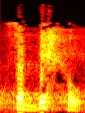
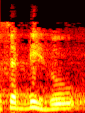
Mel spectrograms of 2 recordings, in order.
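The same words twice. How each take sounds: First: "سبحه" with ح and ه both heard, sabbiḥhu; correct clear pronunciation. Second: "سبحه" with the ه swallowed into the ح; wrong merged pronunciation. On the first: Teacher giving the correct clear form. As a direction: sound the ح then a clear ه. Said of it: "وإنما يقولون". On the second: Teacher mimicking the common wrong merge. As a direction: say "سبحه" as sabihu, no separate ه. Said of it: "ما حدا بيقول". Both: Shown as a demonstration.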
